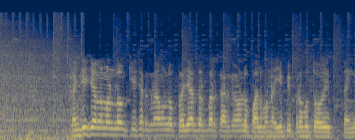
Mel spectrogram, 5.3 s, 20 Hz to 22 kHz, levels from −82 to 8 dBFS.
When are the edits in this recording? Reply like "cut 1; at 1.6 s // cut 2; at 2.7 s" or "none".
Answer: cut 1; at 1.0 s

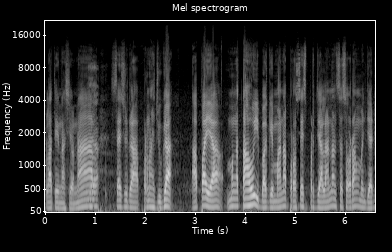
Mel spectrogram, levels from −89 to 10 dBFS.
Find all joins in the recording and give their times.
cut 1; at 2.8 s

